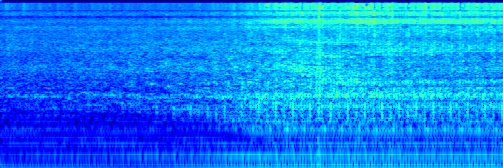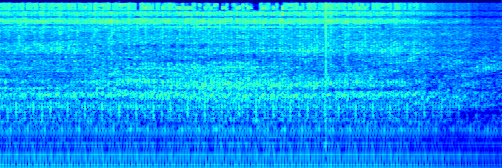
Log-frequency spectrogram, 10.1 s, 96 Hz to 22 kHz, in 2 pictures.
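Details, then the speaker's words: Second-gen Mega Cab swapped with 6.7 Cummins diesel, first fire, full 5-inch exhaust: deep steady rumble at idle with an even beat, no knocks or misses; engine idling smoothly. "She's purring like a kitten."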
